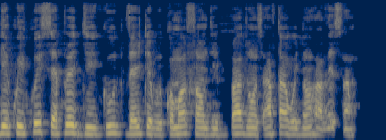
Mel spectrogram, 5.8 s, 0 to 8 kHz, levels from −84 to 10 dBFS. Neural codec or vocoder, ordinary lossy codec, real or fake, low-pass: codec, 16 kHz, 16 kbps, FreqCodec, larger model; MP3, 64 kbps; fake; 7.2 kHz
